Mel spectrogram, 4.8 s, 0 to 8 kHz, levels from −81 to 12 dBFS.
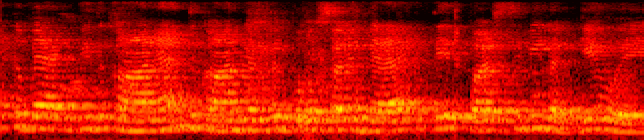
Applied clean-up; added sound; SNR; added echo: neural separator model SepFormer DNS4.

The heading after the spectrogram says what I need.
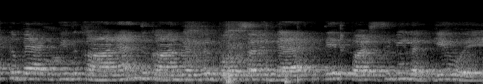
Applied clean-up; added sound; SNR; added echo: none; Thump, thud; 11 dB; reverberation time 1.2 s.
